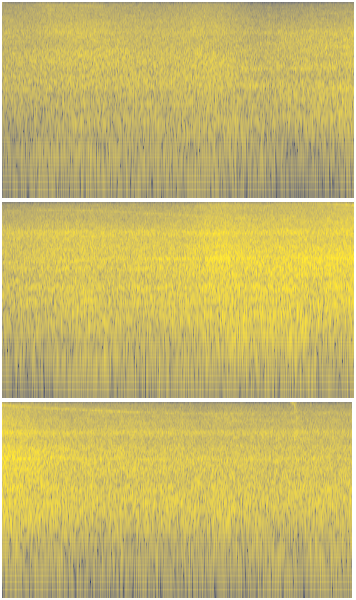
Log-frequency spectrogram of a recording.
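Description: City street traffic noise: a steady rumble that swells to its loudest about halfway through as a vehicle passes, then eases a little.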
